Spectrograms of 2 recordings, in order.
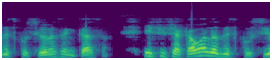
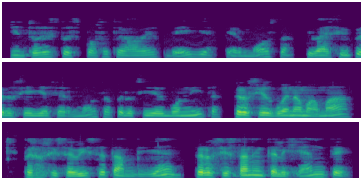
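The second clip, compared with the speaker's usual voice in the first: much softer, hushed and marvelling; tender admiration; 4 semitones lower, 7 dB quieter than usual. Acted. Husband quietly marvelling at his wife's beauty, tender. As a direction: breathe it like a husband seeing her anew.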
